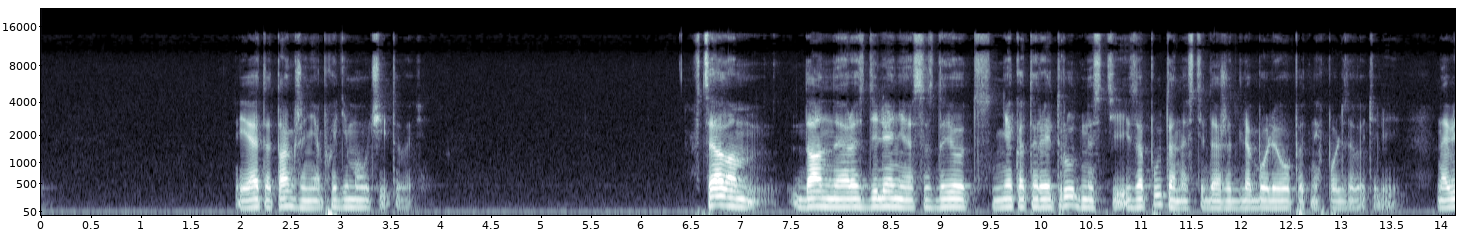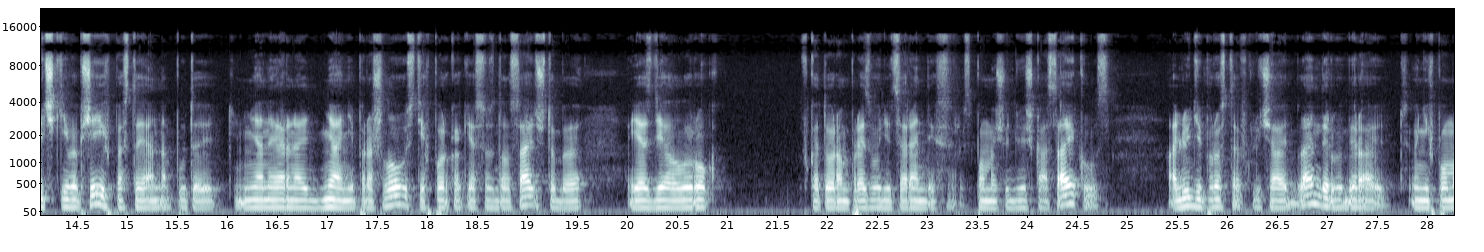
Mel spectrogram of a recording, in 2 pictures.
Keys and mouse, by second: 7.2 click, 26.3-27.9 right drag, 27.9 click, 28.0 middle click.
